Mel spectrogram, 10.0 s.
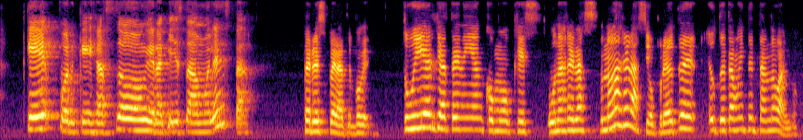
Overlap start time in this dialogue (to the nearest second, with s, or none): none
